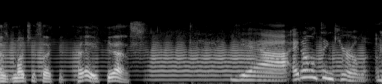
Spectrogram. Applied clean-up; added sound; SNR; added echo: neural mask model RNNoise.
